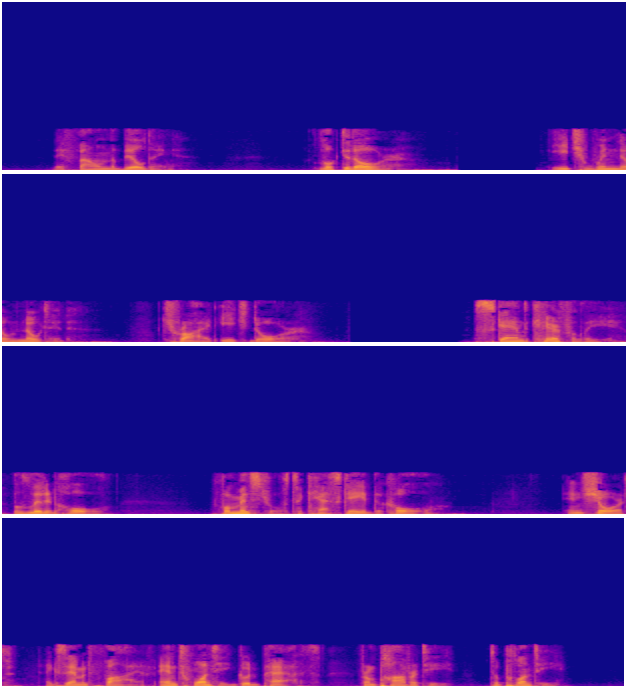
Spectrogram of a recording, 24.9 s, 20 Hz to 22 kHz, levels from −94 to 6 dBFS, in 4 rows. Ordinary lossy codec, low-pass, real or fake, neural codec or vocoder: MP3, 32 kbps; 5.4 kHz; fake; codec, 16 kHz, 2 kbps, FunCodec, trained on Chinese and English, 25 frames a second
